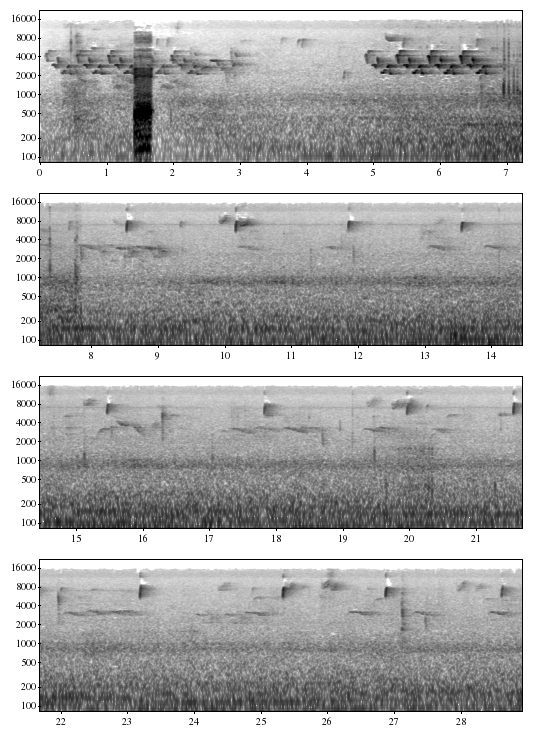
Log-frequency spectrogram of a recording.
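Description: Woodland birds calling: two harsh, rapid chattering series in the first seven seconds, then short, sharp high chip notes every second or two. A single sharp knock sounds about a second and a half in.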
